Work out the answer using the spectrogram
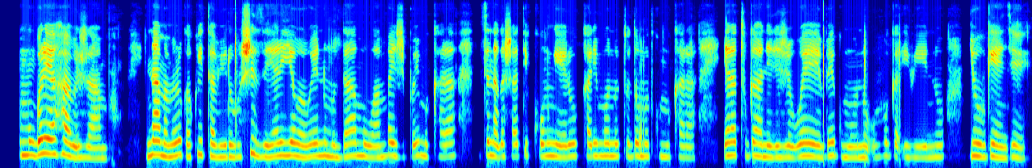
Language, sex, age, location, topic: Kinyarwanda, female, 18-24, Huye, government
